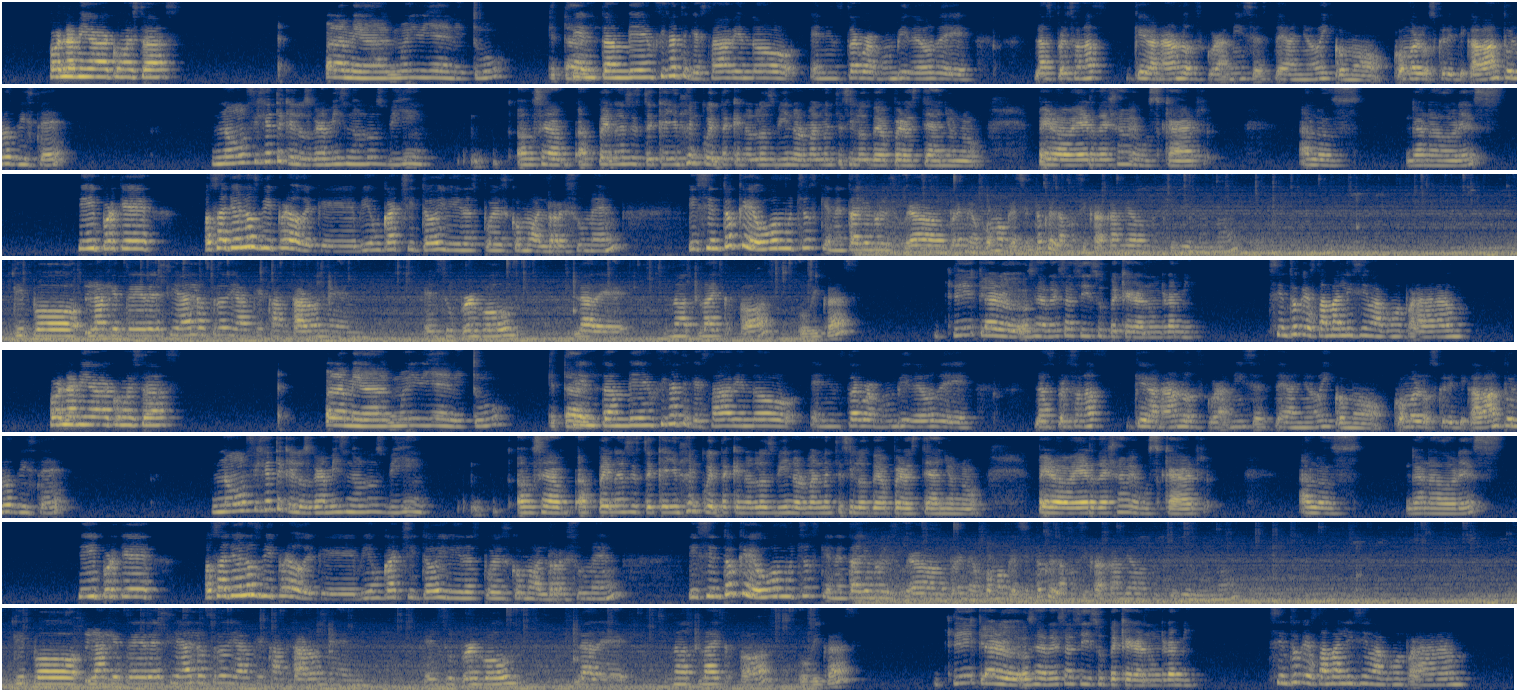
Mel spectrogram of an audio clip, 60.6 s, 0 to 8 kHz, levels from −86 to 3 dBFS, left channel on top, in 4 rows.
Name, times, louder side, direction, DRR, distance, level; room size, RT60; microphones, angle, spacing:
voice 1, 0.5-1.7 5.7-9.6 10.3-11.0 11.3-15.7 31.1-31.8 32.3-36.5 37.2-42.7 45.6-49.1 49.7-50.6 51.2-51.7 52.1-53.1 53.4-53.9 58.1-60.0, left 2 dB, 40° left, 4.1 m, -25 dB
voice 2, 3.2-5.0 5.5-5.9 17.3-19.4 19.8-19.9 20.3-27.2 28.1-28.7 29.2-30.0 46.5-46.6 55.0-57.4, right 3 dB, 30° right, 3.2 m, -26 dB
sound 1, 38.8-53.6, left 1 dB, 15° left, 4.1 m, -33 dB
9.9 x 4.2 x 4.0 m
head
